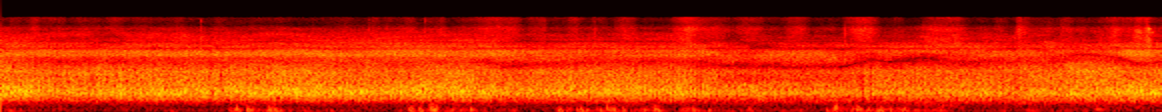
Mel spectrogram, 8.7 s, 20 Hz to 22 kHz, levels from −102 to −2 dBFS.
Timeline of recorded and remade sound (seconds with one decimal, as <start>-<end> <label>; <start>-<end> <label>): 0.0-8.7 recorded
